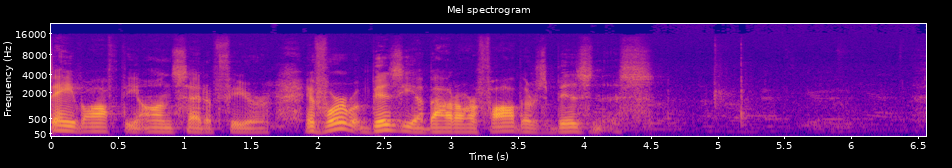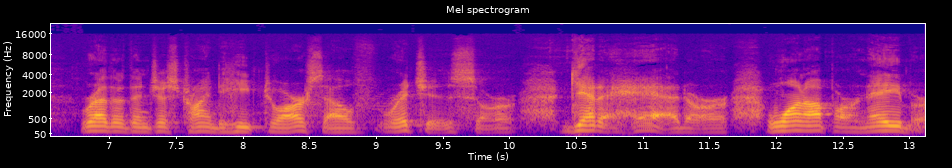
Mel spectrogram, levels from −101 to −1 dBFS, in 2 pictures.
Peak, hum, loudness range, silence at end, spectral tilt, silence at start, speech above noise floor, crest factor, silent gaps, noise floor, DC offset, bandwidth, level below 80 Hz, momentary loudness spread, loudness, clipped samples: -4 dBFS; none; 8 LU; 0 s; -4.5 dB/octave; 0 s; 33 dB; 22 dB; none; -59 dBFS; under 0.1%; 16.5 kHz; -78 dBFS; 14 LU; -25 LUFS; under 0.1%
